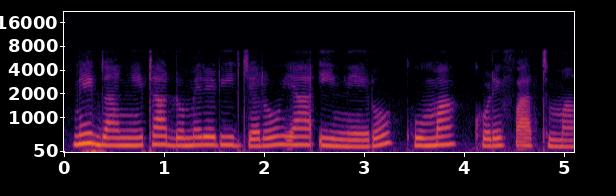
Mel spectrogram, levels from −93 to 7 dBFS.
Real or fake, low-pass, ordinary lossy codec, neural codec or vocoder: fake; 7.2 kHz; AAC, 32 kbps; codec, 16 kHz, 2 kbps, FunCodec, trained on LibriTTS, 25 frames a second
